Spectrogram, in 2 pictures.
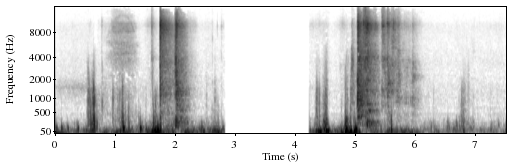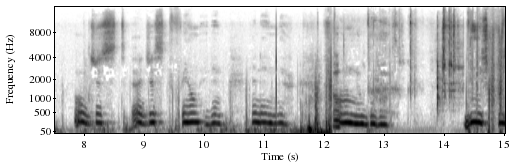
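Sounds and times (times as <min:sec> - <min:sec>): rattling handling noise: 0:13.9 - 0:14.7.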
